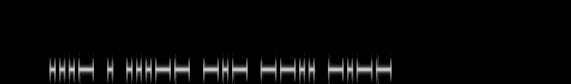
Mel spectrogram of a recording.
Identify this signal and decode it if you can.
Morse code, heard as a keyed tone, about 25 wpm, 700 Hz. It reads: VE3KZY
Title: DXCC-100 Call Signs - 6 Characters - Repeated 2x - 25wpm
